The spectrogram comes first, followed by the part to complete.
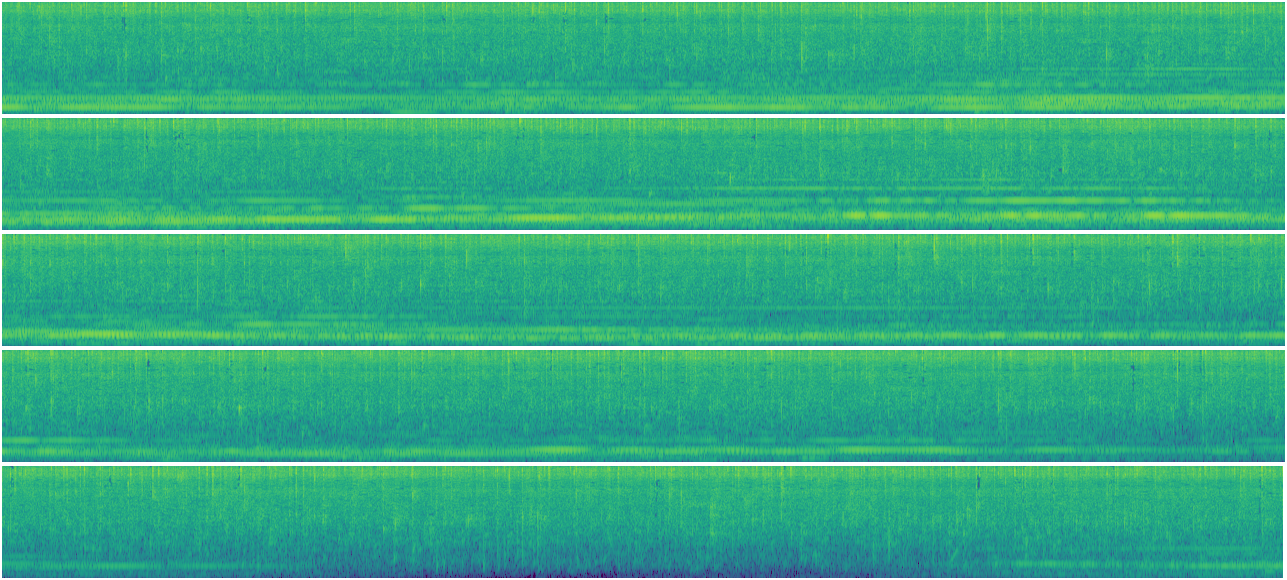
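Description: Rain falling steadily under slow ambient music of long held tones. The music fades down over the last few seconds, leaving the rain more exposed.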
